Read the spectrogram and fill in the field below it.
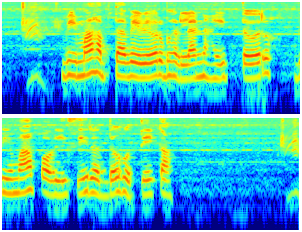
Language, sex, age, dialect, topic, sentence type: Marathi, female, 36-40, Standard Marathi, banking, question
